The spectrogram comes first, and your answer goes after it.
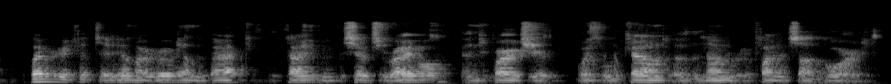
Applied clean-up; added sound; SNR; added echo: neural mask model DeepFilterNet 3.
